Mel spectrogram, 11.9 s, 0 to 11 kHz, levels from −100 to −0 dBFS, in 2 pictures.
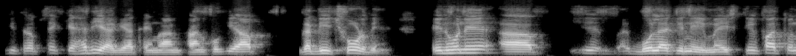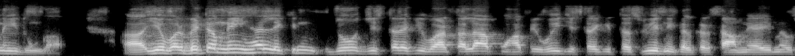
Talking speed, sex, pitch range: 145 wpm, male, 130-170 Hz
